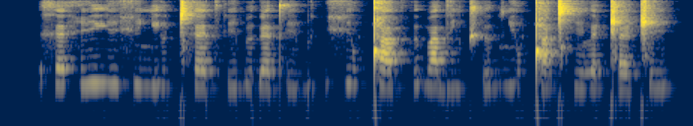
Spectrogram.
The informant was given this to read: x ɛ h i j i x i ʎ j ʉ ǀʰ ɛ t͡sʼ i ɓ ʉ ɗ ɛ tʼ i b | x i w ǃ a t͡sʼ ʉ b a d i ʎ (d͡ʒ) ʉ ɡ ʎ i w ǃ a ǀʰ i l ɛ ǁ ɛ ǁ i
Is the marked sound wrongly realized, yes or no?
yes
